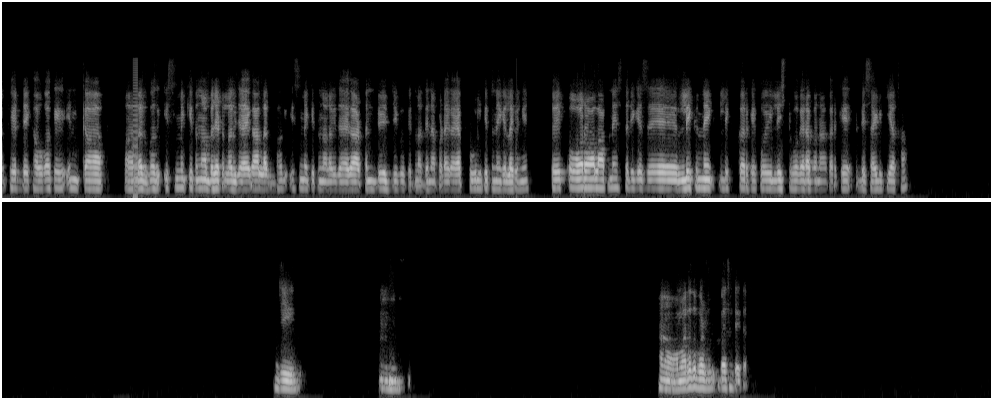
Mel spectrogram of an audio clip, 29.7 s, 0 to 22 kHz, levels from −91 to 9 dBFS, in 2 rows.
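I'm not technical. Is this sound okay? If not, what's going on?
No, there are two small glitches from concealed Bluetooth headset packet loss. Bits of audio from the headset never reached the phone, so the phone filled each gap by repeating a bit of the sound just before it. Around 1.94 to 2.03 s you'll hear a brief buzzy flutter, and at 7.70 s a tiny blip. The headset link itself runs on the mSBC codec, which carries speech up to 8 kHz.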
